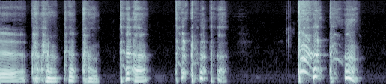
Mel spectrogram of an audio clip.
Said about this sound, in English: should I cough more so people understand?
